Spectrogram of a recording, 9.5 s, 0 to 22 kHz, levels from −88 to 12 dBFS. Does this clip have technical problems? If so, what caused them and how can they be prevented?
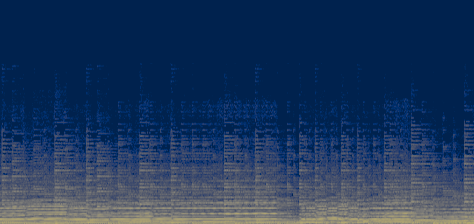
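Yes. A time-stretched section runs from 5.78 to 7.78 s, where the audio suddenly plays at about twice its normal pace, 1.99 times as fast, while its pitch stays unchanged. The likely cause is software squeezing this stretch to fit a shorter length, keeping the pitch steady by discarding short slices of the waveform and joining the rest. The dropped pieces make this two-second passage sound rushed. To prevent it, fit the material by editing or trimming rather than stretching, or limit any tempo change to a small amount applied evenly.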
